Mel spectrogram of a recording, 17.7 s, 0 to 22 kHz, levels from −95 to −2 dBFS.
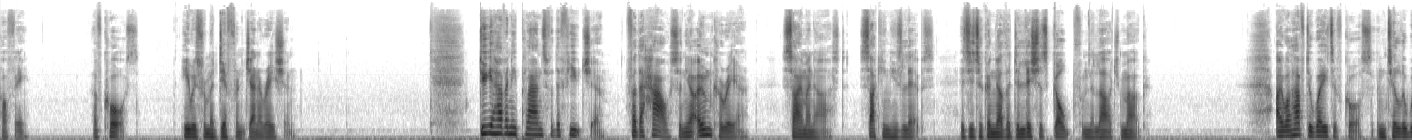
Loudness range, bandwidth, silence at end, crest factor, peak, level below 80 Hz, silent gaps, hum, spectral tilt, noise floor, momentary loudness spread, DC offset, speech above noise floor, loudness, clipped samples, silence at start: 4 LU; 18.5 kHz; 0 s; 22 dB; -4 dBFS; -48 dBFS; none; none; -5 dB/octave; -56 dBFS; 18 LU; under 0.1%; 31 dB; -24 LUFS; under 0.1%; 0 s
